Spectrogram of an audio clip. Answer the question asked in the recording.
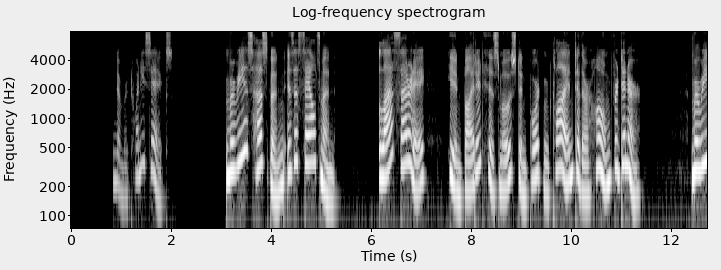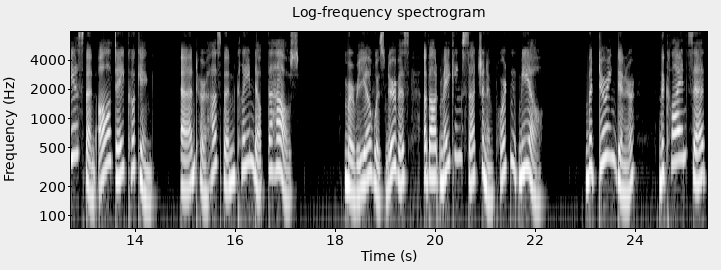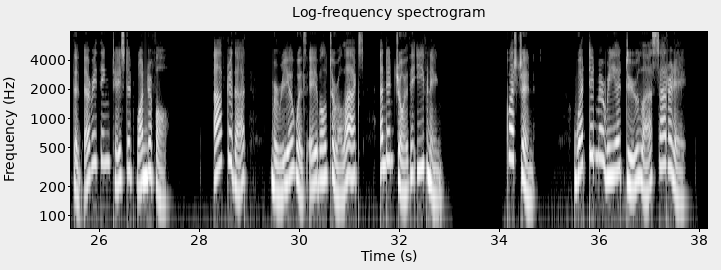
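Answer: She cooked dinner for her husband's important client.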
